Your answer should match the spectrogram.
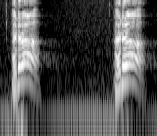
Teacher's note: जीभ में कंपन होता है बोलते समय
